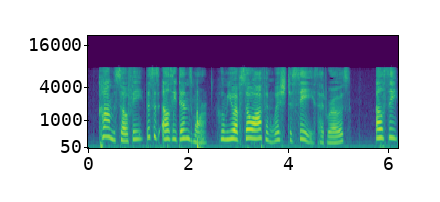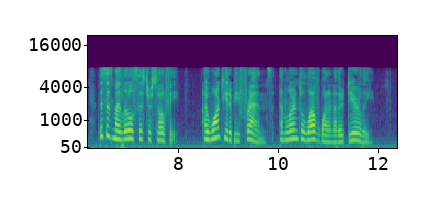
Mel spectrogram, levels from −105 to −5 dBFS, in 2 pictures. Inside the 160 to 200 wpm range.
Yes: average, 175 wpm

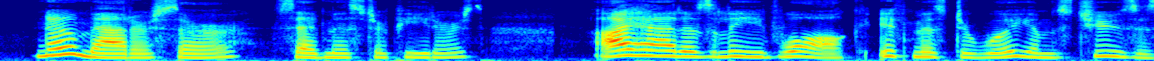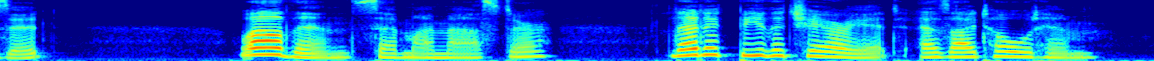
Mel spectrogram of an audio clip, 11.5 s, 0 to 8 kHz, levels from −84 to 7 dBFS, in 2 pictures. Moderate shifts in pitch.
Yes: average, 4.4 semitones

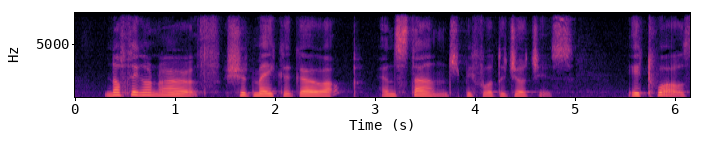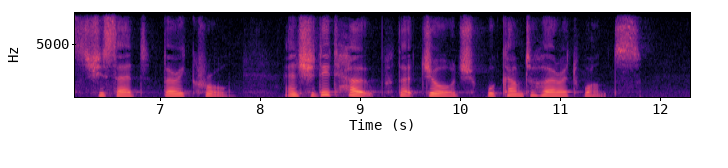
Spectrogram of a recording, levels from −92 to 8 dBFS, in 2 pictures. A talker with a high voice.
Yes: high, 195 Hz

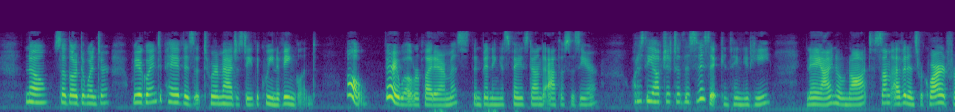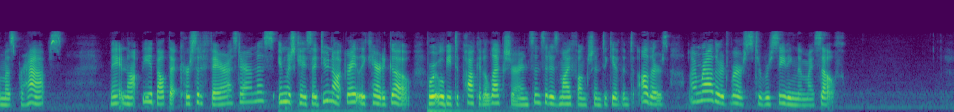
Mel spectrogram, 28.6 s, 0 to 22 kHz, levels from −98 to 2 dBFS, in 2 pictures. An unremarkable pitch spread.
Yes: average, 4.3 semitones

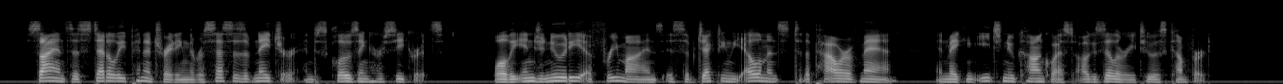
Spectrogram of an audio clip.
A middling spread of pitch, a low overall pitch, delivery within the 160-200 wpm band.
Yes: average, 3.3 semitones; low, 130 Hz; average, 170 wpm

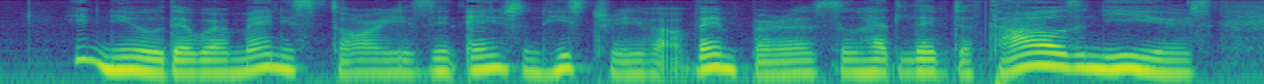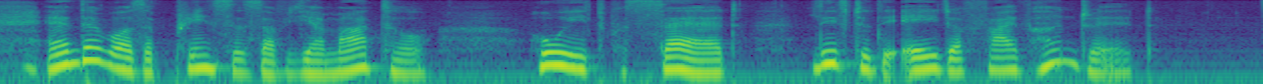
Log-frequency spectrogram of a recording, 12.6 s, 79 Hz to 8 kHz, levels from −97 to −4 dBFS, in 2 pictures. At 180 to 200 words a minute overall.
No: average, 165 wpm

